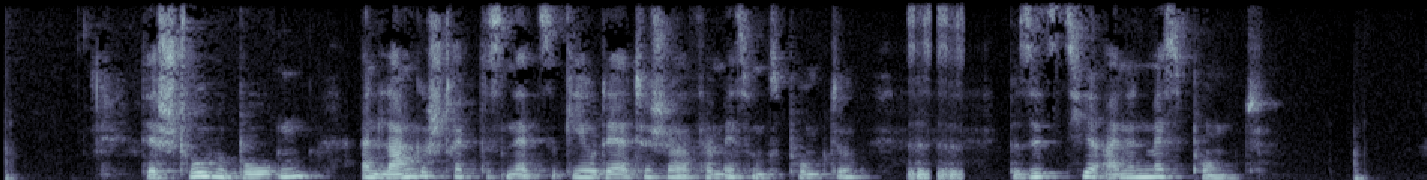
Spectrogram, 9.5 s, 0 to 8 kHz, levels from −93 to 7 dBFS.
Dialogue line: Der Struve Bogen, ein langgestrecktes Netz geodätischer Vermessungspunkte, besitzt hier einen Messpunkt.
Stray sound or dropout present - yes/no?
yes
